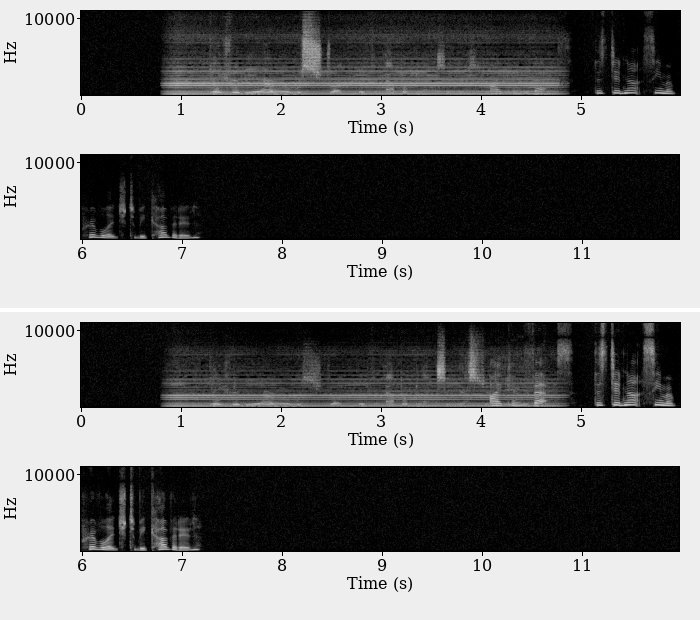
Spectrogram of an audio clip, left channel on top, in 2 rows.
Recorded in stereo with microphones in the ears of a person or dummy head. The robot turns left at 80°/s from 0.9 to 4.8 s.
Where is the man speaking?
150° left; by 4.8 s 130° right.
